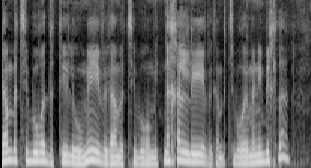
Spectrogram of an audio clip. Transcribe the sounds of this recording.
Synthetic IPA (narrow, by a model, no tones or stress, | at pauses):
ɡambat͡sibuʁad̪atileumiveɡambet͡sibuʁamit̪naχaliveɡambet͡sibuʁimanibiχlal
